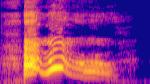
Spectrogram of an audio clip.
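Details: Alaskan Malamute talking back to its owner, a single drawn-out woo-like howl-moan that rises, dips and wavers before falling away over about one second.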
